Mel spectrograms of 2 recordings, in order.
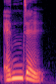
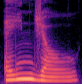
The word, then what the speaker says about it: angel: 그리고 천사에 해당하는 단어 발음이 angel 이게 아니라 angel 이렇게 발음을 해주셔야 되겠죠.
